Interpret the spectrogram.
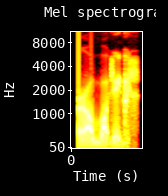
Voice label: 90s computer voice

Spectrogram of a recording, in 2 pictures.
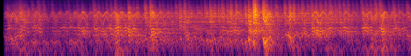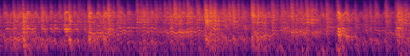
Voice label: alien talks

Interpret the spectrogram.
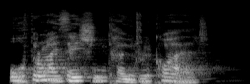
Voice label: female status report

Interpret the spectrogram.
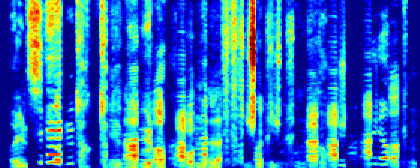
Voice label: glitch talk fx

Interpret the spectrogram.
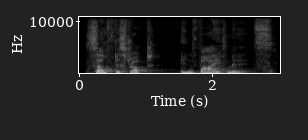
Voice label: space shuttle female status report

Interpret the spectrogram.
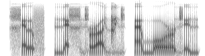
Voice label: old computer voice

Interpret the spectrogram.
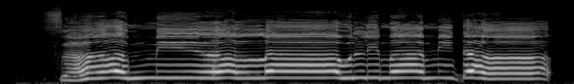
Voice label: male pray arabian

